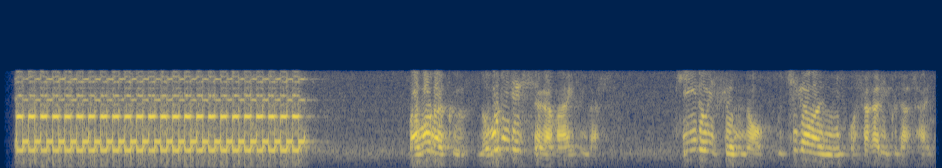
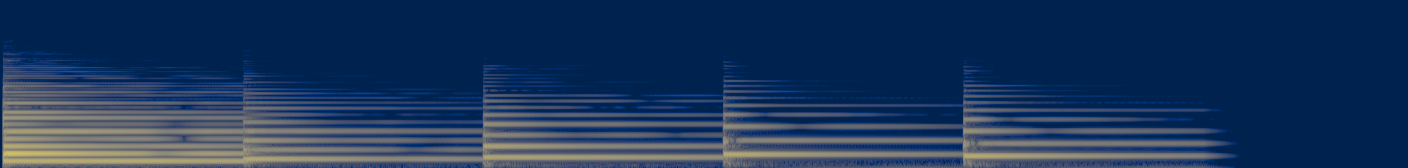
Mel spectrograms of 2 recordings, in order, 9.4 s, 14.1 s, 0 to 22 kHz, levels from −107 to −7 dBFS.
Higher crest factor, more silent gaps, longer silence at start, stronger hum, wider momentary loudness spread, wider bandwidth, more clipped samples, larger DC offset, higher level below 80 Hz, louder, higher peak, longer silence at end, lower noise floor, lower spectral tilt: second, 14 dB vs 20 dB; neither; first, 0.15 s vs 0 s; neither; second, 14 LU vs 21 LU; about the same, 4 kHz vs 4 kHz; neither; neither; first, -62 dBFS vs -78 dBFS; first, -20 LUFS vs -37 LUFS; first, -8 dBFS vs -18 dBFS; second, 0.1 s vs 2 s; second, -50 dBFS vs -64 dBFS; second, -6.5 dB/octave vs -9.5 dB/octave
